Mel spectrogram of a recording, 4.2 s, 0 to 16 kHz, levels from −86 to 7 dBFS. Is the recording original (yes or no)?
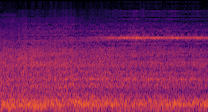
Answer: no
